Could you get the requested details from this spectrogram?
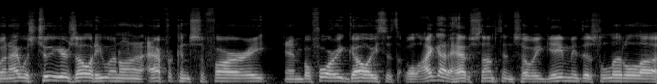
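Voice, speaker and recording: Heard on a very clean recording with a silent background, a man with an American accent uses a plain, everyday voice, fairly high in pitch with fairly even intonation. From US South, Texas (Baytown, near Houston). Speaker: community volunteer, former fisheries worker. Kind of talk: casual interview conversation.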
